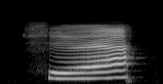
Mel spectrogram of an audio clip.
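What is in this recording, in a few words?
"xue2", Mandarin Chinese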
